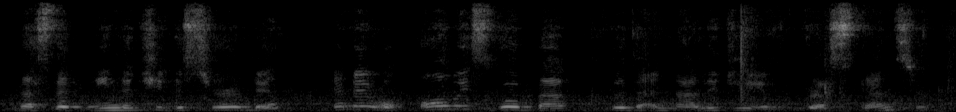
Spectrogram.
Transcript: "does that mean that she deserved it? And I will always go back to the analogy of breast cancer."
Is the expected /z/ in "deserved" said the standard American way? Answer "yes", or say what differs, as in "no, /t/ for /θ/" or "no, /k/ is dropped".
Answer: no, /s/ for /z/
